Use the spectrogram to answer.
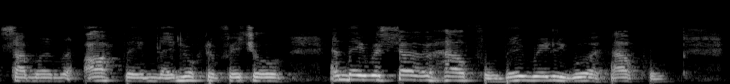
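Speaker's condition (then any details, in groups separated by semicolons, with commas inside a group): Cerebral palsy, mild; speech affected a bit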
